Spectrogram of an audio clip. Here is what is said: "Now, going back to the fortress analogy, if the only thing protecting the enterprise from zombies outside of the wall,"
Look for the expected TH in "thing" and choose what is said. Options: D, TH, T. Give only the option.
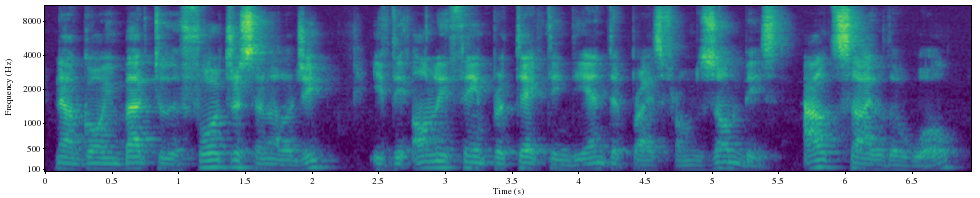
TH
